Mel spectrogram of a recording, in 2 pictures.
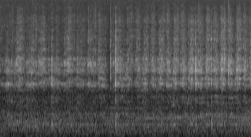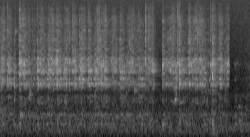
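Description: Continuous scraping and rasping of venison being sliced at a blade and pushed through with an old cup, steady metallic rubbing with occasional knocks, close up and without talk.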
